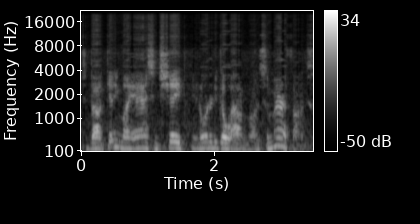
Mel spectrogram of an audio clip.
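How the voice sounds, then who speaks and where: A man talks at a fairly quick clip in a fairly high voice. His intonation stays fairly even, and there is noticeable background noise. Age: 60s. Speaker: retired vlogger and substitute teacher. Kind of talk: casual vlog monologue. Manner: conversational, hesitant with fillers.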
